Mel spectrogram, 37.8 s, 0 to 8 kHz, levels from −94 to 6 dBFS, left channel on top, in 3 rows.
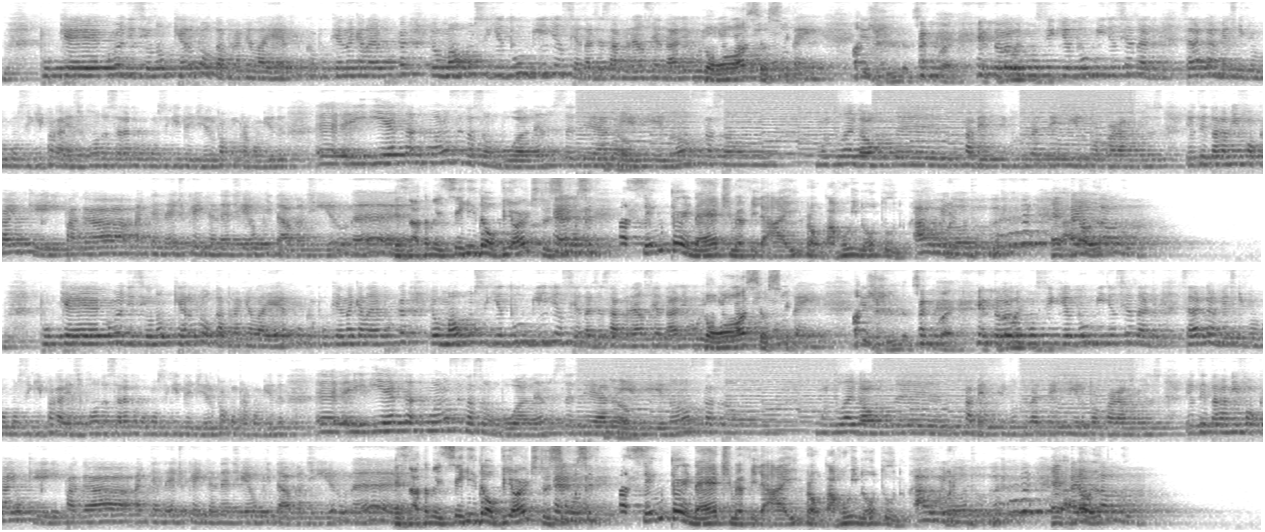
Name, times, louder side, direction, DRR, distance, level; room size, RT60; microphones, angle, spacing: voice 1, 0.0-20.3 20.7-29.3 30.7-31.3 34.3-36.7, right 1 dB, 10° left, 7.6 m, -31 dB
voice 2, 7.0-7.9 8.5-9.1 9.4-9.5 10.0-10.2 18.6-18.9 29.1-34.3 34.6-34.9 35.7-36.5, right 2 dB, 30° right, 0.8 m, -26 dB
sound 1, 18.3-19.5 19.8-21.0 21.3-22.5 22.8-24.0, left 3 dB, 55° left, 4.8 m, -45 dB
21.5 x 18.5 x 7.6 m
head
